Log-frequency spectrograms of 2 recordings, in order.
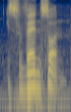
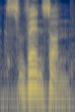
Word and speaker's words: Svenson: iba kundi si Kevin svenson yan silent s po siguro venson yan at siya po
